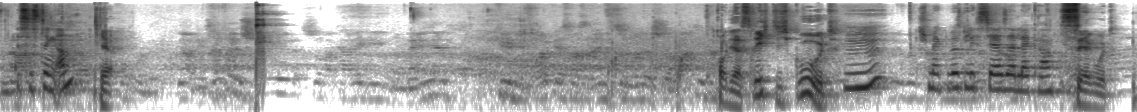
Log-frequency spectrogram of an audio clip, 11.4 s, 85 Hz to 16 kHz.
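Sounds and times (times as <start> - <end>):
people chatting: 0.0 - 11.2
speech: 0.2 - 1.2, 7.2 - 11.3
glasses clinking in a toast: 2.5 - 2.9.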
